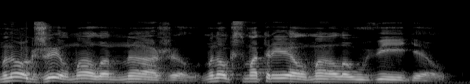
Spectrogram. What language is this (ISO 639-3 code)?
rus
